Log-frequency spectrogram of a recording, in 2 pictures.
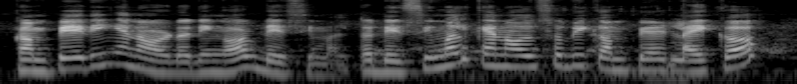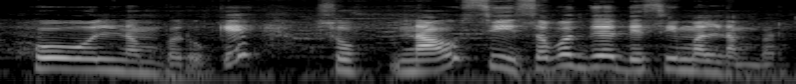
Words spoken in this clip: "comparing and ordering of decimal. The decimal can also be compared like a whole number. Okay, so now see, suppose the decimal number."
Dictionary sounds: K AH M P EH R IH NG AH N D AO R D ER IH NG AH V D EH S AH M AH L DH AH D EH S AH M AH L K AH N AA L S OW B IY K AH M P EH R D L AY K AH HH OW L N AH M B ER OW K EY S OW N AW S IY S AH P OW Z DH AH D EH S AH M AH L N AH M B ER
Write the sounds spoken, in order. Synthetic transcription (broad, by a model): K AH M P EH R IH NG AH N AO R D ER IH NG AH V D EH S AH M AH L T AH D EH S AH M AH L K AH N AA L S OW B IY K AH M P EH R D L AY K AH HH OW L N AH M B ER OW K EY S OW N AW S IY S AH B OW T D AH D EH S AH M AH L N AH M B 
